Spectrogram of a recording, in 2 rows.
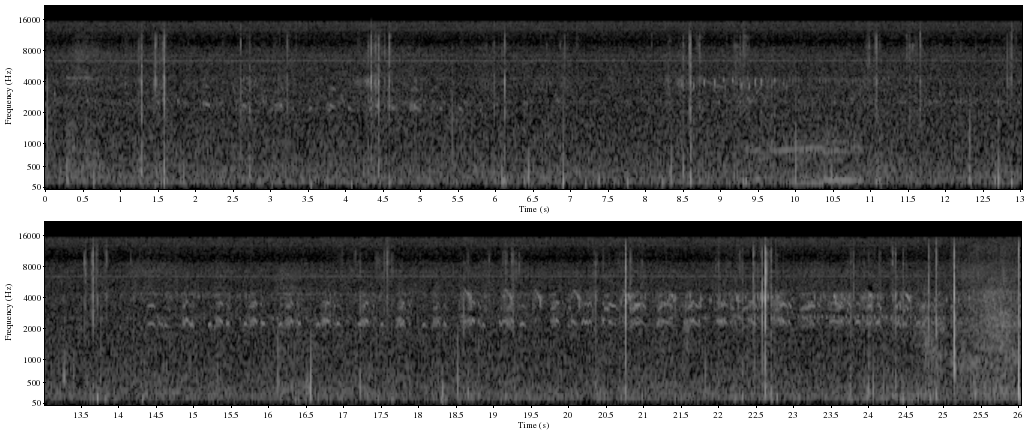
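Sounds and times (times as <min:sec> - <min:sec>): sharp clicks: 0:22.1 - 0:22.8.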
